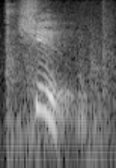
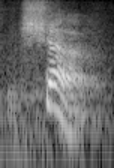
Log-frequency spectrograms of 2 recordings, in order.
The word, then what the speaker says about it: shew: There's one word when we were in our little class, and it was spelled S-H-E-W. And so we got to that, and we said, shoe. The tables of shoe bread. And our teacher said, well, actually, that is pronounced show. It's not a really big shoe. It's S-H-E-W.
